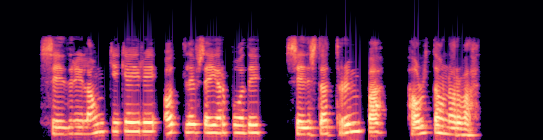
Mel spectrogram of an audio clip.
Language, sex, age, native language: Icelandic, female, 40-49, Icelandic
